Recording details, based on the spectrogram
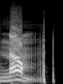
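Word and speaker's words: numb: করি ল্যাম ল্যাম্প নয় বা এন ইউ এমবি উচ্চারণটা করি আমরা নাম করছি না তাহলে এটা প্রশ্নটা আমাদের কিন্তু অনেকেরই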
